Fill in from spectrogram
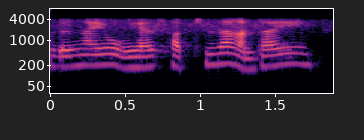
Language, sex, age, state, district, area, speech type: Bodo, female, 30-45, Assam, Kokrajhar, rural, conversation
